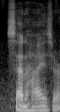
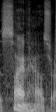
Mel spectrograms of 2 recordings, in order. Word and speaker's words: Sennheiser: That's Sennheiser, I think is how you say it.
